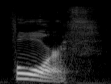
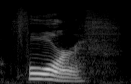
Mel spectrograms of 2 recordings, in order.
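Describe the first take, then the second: First: A clear 'or' vowel comes before the R. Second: The same.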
